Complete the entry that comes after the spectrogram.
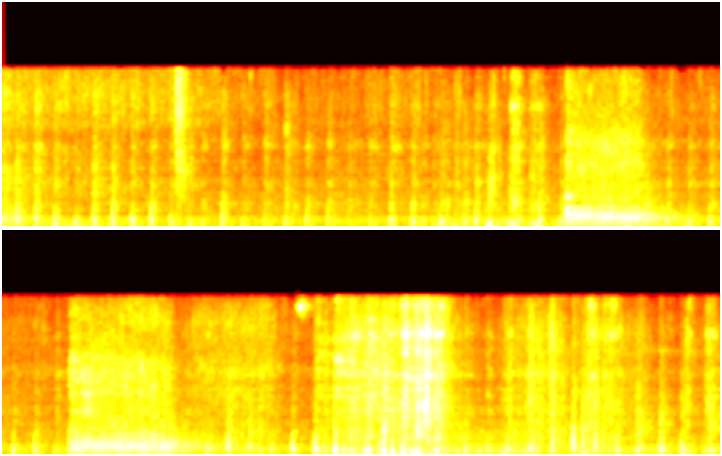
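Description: Train running along the rails with a steady wheel clatter, and a locomotive's multi-tone air horn sounding two blasts of about a second each, about six and eight seconds in. The running noise swells for a second or two about ten seconds in.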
